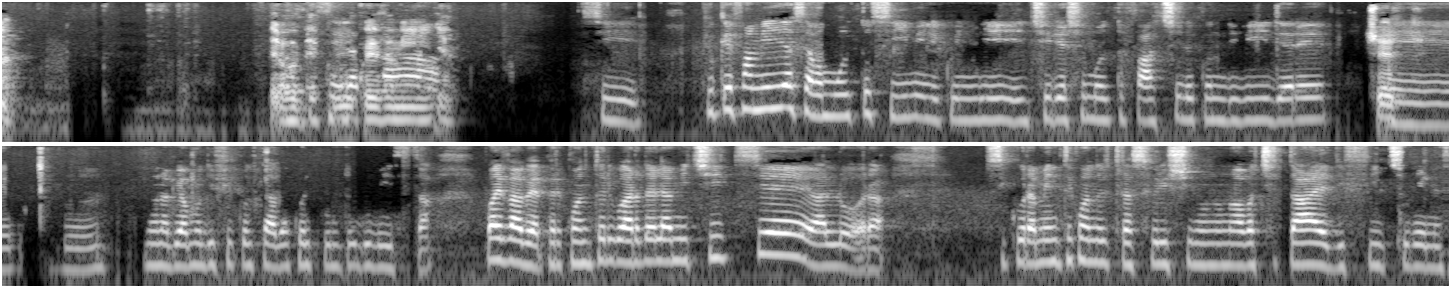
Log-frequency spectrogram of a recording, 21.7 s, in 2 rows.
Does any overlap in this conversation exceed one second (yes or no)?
yes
